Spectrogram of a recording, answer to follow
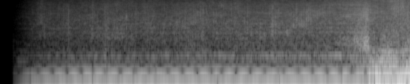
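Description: Cinematic logo-intro sound effect: a low steady drone fades in and swells, then a rising whoosh leads into a deep boom about three and a half seconds in.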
